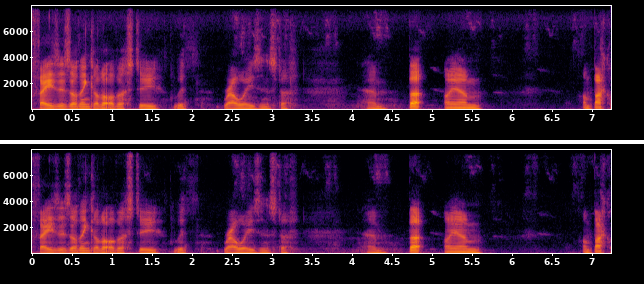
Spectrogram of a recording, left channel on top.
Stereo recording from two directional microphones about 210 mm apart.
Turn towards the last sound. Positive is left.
turn(degrees=25)  # may be behind; listen again after turning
